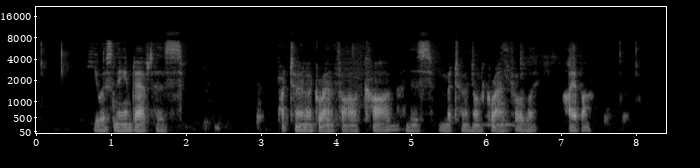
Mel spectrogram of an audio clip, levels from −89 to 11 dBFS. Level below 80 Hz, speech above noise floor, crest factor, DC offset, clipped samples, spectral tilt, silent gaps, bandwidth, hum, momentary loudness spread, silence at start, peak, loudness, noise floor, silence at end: -76 dBFS; 36 dB; 24 dB; under 0.1%; under 0.1%; -3.5 dB/octave; none; 10 kHz; none; 21 LU; 0.05 s; -18 dBFS; -40 LUFS; -76 dBFS; 0.4 s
